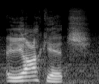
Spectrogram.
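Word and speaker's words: Jokić: he talking about us because i know it's actually nicola nico and it's jakitch what yeah you guys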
